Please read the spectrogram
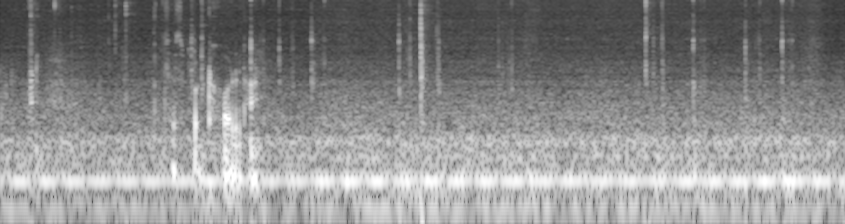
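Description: Sparse, irregular clicks of a computer keyboard and mouse over a low, steady hum.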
